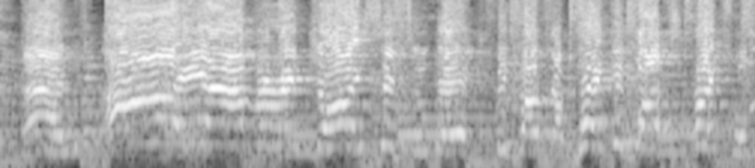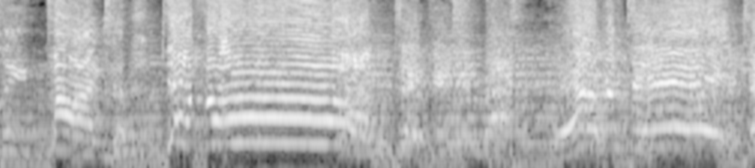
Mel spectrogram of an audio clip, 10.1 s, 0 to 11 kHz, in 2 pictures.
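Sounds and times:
band accompaniment: 0:00.0 - 0:10.0
lead singer: 0:05.9 - 0:10.0
church choir singing: 0:07.1 - 0:10.0.

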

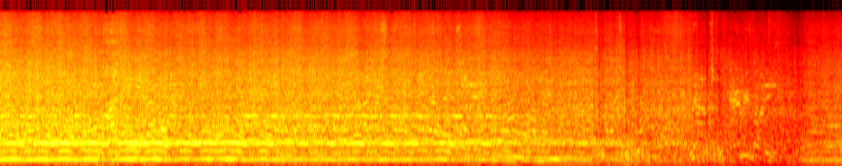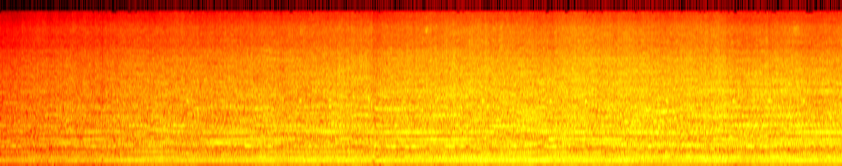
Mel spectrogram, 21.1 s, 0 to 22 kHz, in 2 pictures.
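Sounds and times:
boat engine drone: 0:00.0 - 0:21.0.

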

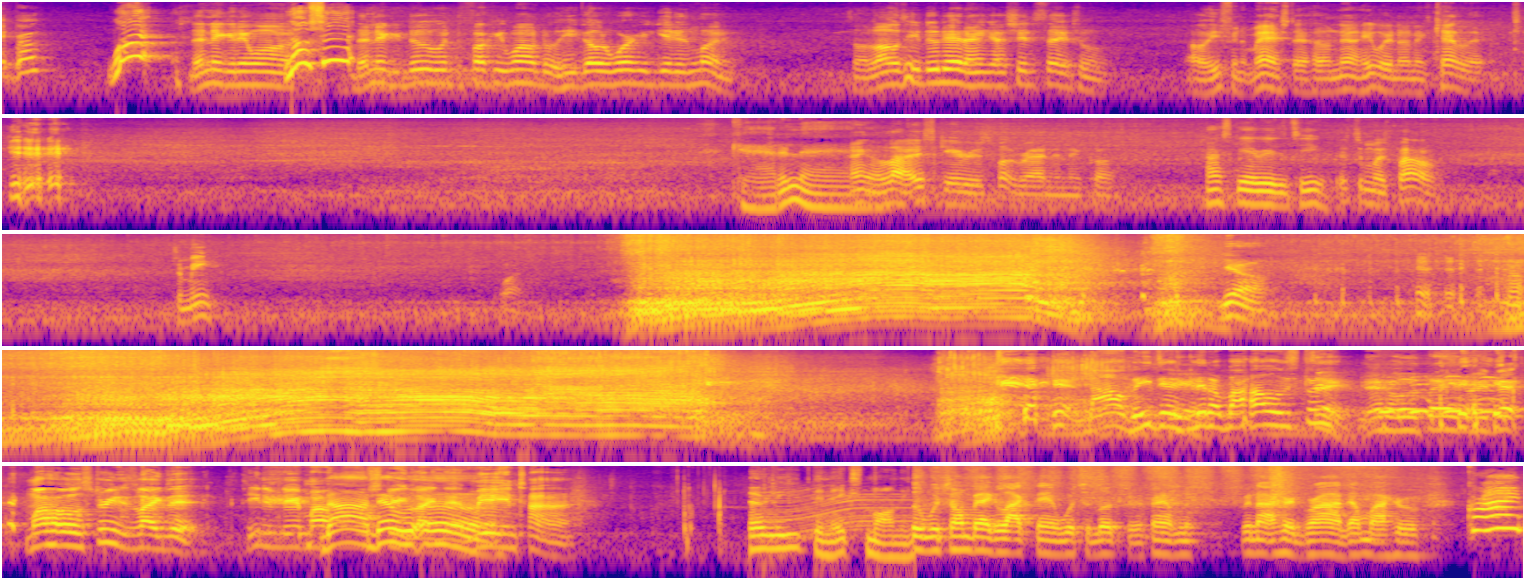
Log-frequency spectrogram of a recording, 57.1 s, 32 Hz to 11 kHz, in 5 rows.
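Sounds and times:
distant car engine revving: 0:12.0 - 0:43.3.

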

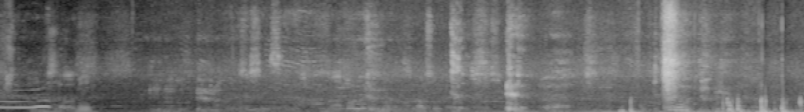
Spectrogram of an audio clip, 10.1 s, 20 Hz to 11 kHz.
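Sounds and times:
faint voices: 0:00.0 - 0:10.0
man clearing throat: 0:01.9 - 0:02.8, 0:05.6 - 0:07.2.

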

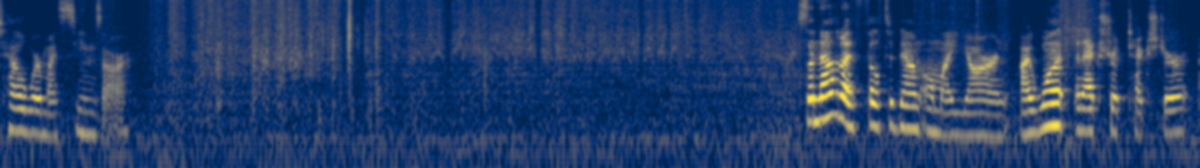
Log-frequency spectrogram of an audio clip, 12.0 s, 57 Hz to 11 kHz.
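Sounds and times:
plastic agitator scrubbing wet felt: 0:03.7 - 0:08.1.

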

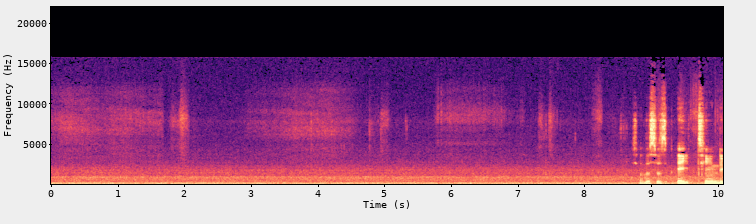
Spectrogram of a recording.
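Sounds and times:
marker drawing on paper: 0:00.0 - 0:02.1
low hum and hiss: 0:00.0 - 0:10.0.

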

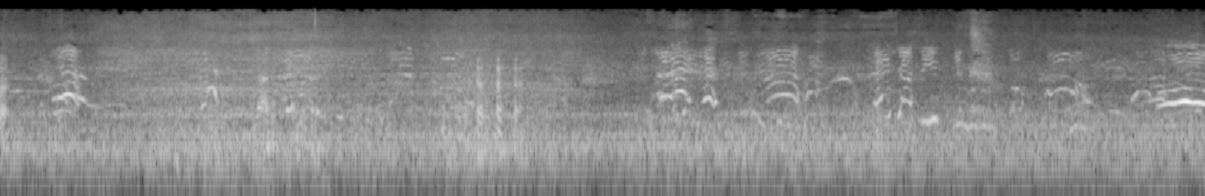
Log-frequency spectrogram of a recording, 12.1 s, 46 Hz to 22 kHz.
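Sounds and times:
children shouting: 0:00.0 - 0:05.1, 0:06.4 - 0:12.0
air blower humming: 0:00.0 - 0:12.0.

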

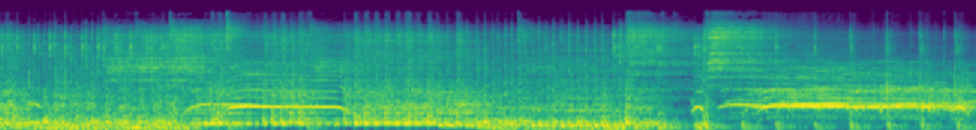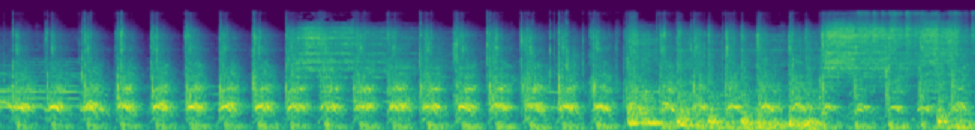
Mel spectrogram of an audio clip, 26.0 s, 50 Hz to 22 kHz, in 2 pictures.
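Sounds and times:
crowd noise: 0:00.0 - 0:04.9, 0:09.2 - 0:26.0
person shouting rhythmically: 0:02.5 - 0:04.7.

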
